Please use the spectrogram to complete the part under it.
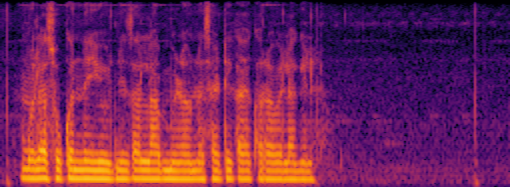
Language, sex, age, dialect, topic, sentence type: Marathi, male, 60-100, Standard Marathi, banking, question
